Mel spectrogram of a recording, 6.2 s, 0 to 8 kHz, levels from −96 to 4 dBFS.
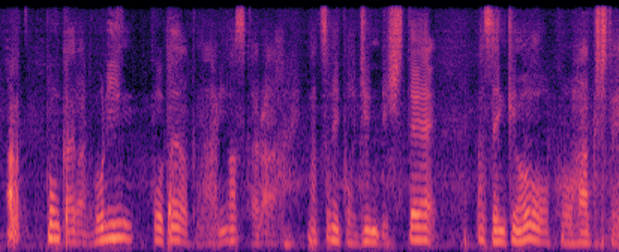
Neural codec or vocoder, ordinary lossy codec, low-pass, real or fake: codec, 16 kHz in and 24 kHz out, 0.6 kbps, FireRedTTS-2 codec; none; 7.2 kHz; fake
